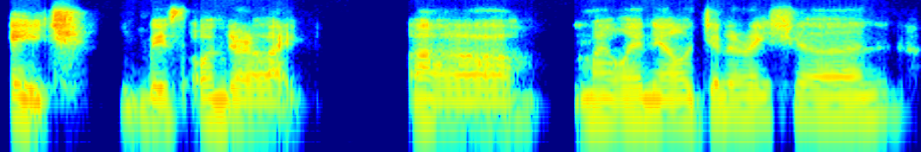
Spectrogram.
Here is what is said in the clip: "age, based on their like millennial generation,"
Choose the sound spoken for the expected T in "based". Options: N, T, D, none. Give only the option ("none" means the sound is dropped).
T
